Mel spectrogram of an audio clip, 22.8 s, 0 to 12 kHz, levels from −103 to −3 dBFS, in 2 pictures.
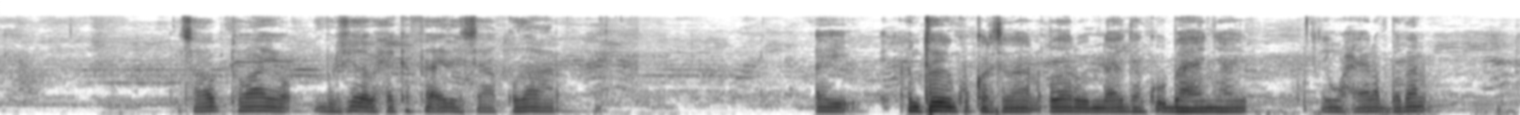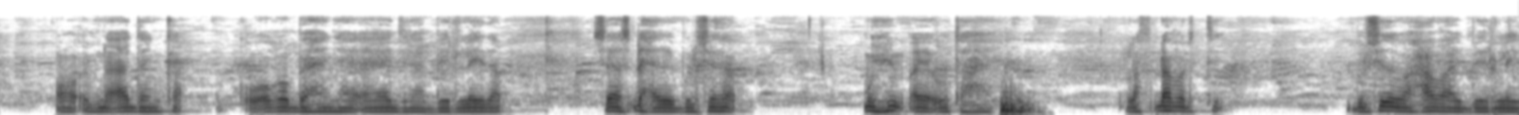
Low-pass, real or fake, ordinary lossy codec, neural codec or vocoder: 7.2 kHz; real; none; none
